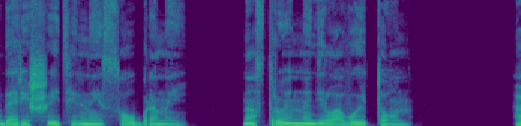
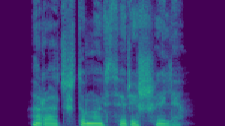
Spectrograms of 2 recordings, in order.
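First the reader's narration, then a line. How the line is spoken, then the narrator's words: Soft. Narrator (Russian): мягко заметил он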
